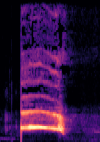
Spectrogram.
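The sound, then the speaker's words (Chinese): A single loud, high-pitched scream of fright, let out with full force in an empty warehouse on finding a pair of staring eyes, bursts in abruptly, holds steady for about half a second, then rises slightly in pitch before cutting off and leaving a faint lingering tail. “我用尽全身力气，发出了一声尖叫。”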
